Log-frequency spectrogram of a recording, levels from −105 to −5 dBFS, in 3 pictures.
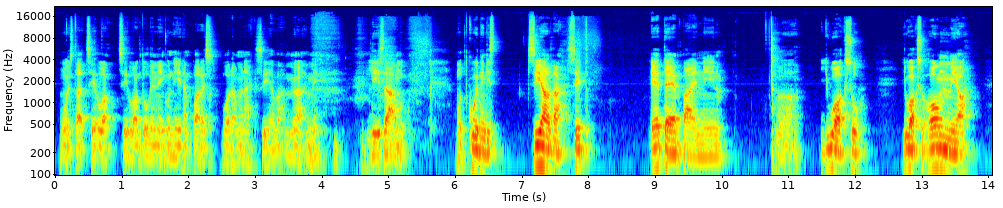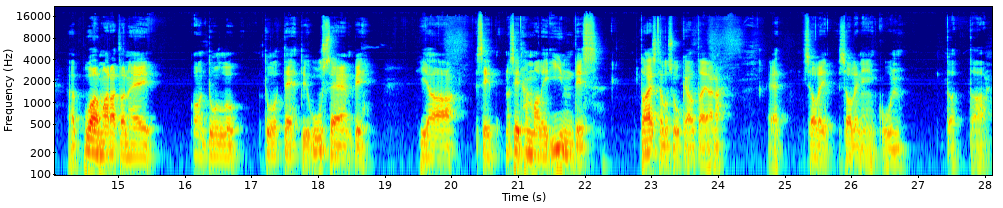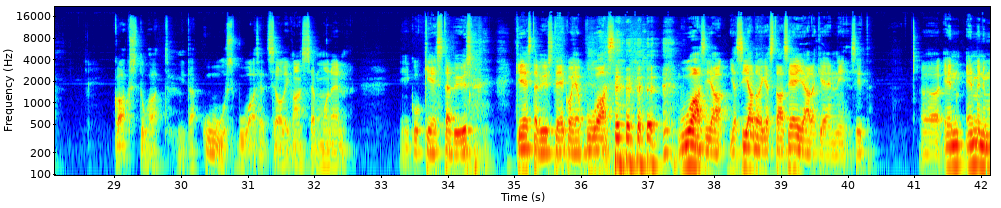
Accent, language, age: native, Finnish, 20-39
